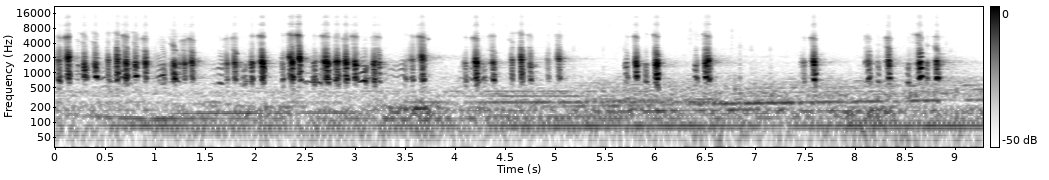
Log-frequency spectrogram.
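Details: Wood frogs calling and mating on March 3, 2012, in Elmer, New Jersey, early in the spring. Recorded on an iPod. A chorus of short, hoarse, duck-like clucks comes in bursts and scattered overlapping notes. A faint low hum runs underneath.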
